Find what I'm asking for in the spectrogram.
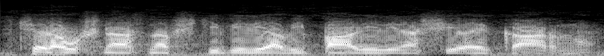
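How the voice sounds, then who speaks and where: A man's voice: sits low, fairly even intonation, breathy edge. Man doing a pleading young gang leader. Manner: urgent, pleading. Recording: tinny radio broadcast, faint hiss.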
